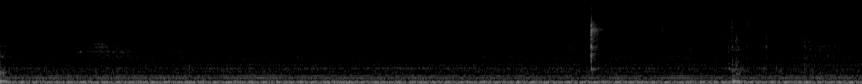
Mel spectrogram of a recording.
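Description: A teaspoon stirring stock into water in a plastic measuring jug, with light clicks about six and seven seconds in, over a steady low kitchen hum.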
